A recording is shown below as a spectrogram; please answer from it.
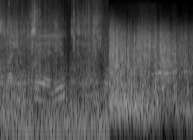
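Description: Steady background noise, then about one and a half seconds in a sudden loud blast of weapon fire.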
